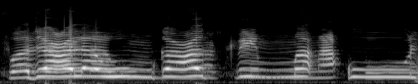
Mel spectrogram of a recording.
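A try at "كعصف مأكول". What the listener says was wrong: हाँ, कास्फिम पढ़ रहा है, नाज़रीन ध्यान देंगे इसको, ये गलती नहीं होना चाहिए। कास्फिम सीटी की आवाज़ आएगी और स्वाद को पुर भी पढ़ा जाता है। हाँ, हमजा साकिना को भी झटके से अदा किया जाता है। मअकूल, यहाँ रुकेंगे तो मद होगा, यहाँ पर 3-4 अलिफ के बराबर इसको हम खींचेंगे और लाम को साकिन करेंगे, उसको वक्फ कहते हैं।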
